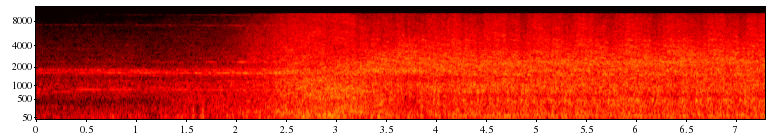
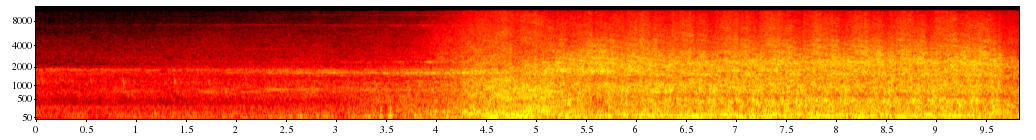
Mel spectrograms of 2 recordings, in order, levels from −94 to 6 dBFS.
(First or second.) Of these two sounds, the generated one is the second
